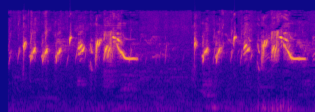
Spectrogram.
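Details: European goldfinch song used to train goldfinches to sing: bright, tinkling twitters in two bursts, each ending in a buzzy descending note, with a short pause between them.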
